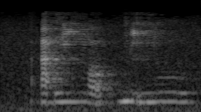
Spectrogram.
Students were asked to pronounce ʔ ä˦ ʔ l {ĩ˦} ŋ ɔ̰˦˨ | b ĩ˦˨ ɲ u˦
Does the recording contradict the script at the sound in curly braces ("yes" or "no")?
no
